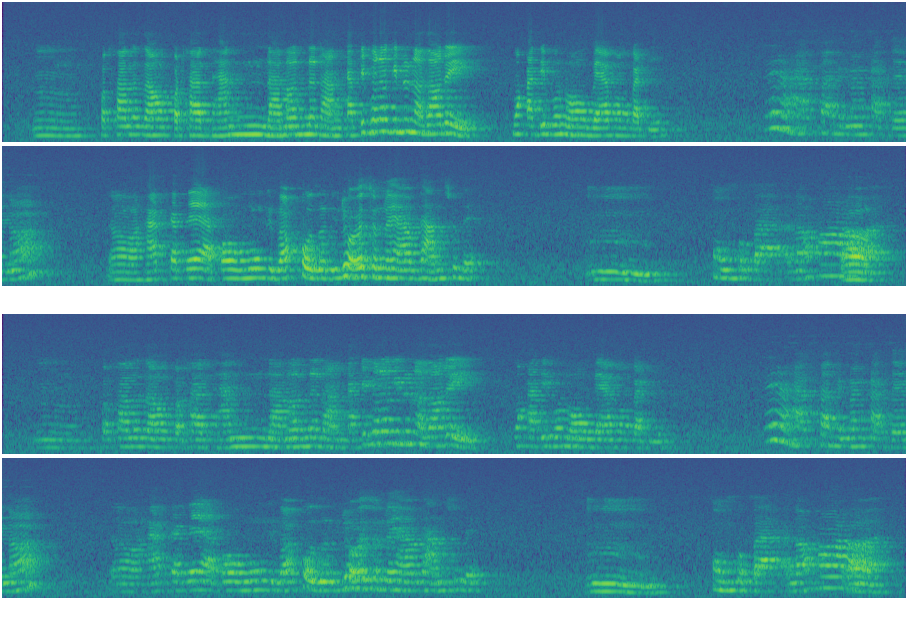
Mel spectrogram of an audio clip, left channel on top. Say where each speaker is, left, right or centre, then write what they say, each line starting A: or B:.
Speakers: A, on the left; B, on the right.
A: উম পথাৰলৈ যাওঁ পথাৰত ধান ধানৰ দিনত ধান কাটিবলৈ কিন্তু নাযাও দেই। মই কাটিব নোৱাৰো বেয়া পাও কাটি।
B: এইয়া হাত চাত ইমান কাটে ন।
A: অ হাত কাটে আকৌ মোৰ কিবা খজুৱতি ধৰেচোন সেয়া ধান চুলে।
B: উম সোম খোপা নহয়।
A: অ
